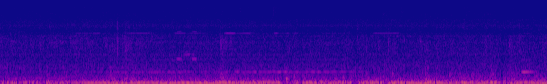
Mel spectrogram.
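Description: Amtrak California passenger train drawing slowly into a station, cab car leading: a steady low rumble, with a faint thin whine held for several seconds in the middle.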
